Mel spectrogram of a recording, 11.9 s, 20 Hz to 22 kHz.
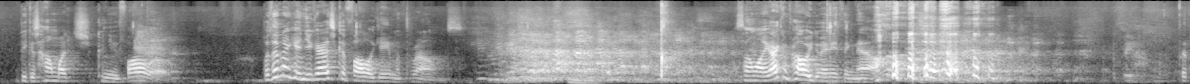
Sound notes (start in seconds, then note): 4.9 audience laughing; 8.8 laughing; 8.8 audience laughs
